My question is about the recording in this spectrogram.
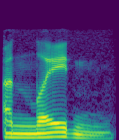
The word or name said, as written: unladen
